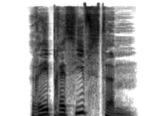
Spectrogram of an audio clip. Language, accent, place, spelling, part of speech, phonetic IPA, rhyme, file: German, Germany, Berlin, repressivstem, adjective, [ʁepʁɛˈsiːfstəm], -iːfstəm, De-repressivstem.ogg
- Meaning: strong dative masculine/neuter singular superlative degree of repressiv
